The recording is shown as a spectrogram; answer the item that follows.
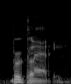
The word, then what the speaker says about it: Bruichladdich: out and buy this it's actually spelled be Rui CH la d di CA try to believe it's just Bruichladdich Bruichladdich very interesting damn you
